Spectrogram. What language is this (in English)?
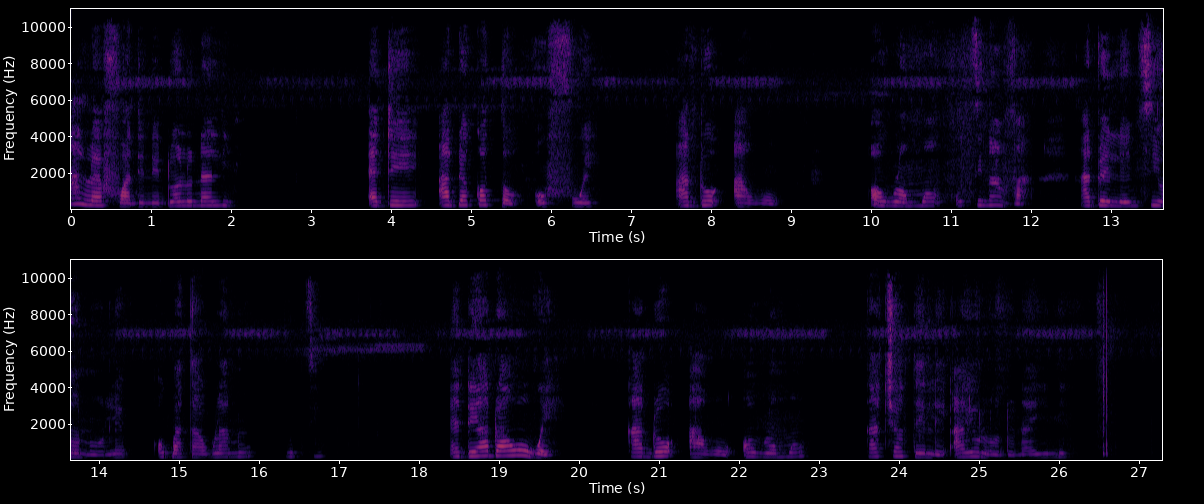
Ikposo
